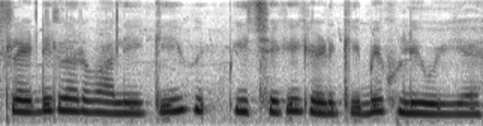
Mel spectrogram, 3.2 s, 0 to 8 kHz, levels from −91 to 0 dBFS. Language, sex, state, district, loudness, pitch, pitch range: Hindi, female, Uttar Pradesh, Shamli, -14 LUFS, 235 Hz, 215-250 Hz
